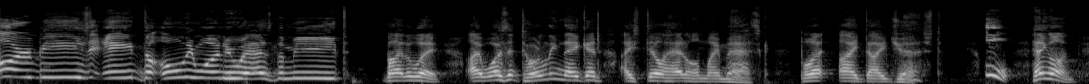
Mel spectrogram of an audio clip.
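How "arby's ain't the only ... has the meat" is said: mock high-pitched hollered outburst. Apologizing to the people in an arby's, quoting what he yelled, retelling a yell. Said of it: "Sorry for being naked and yelling".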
